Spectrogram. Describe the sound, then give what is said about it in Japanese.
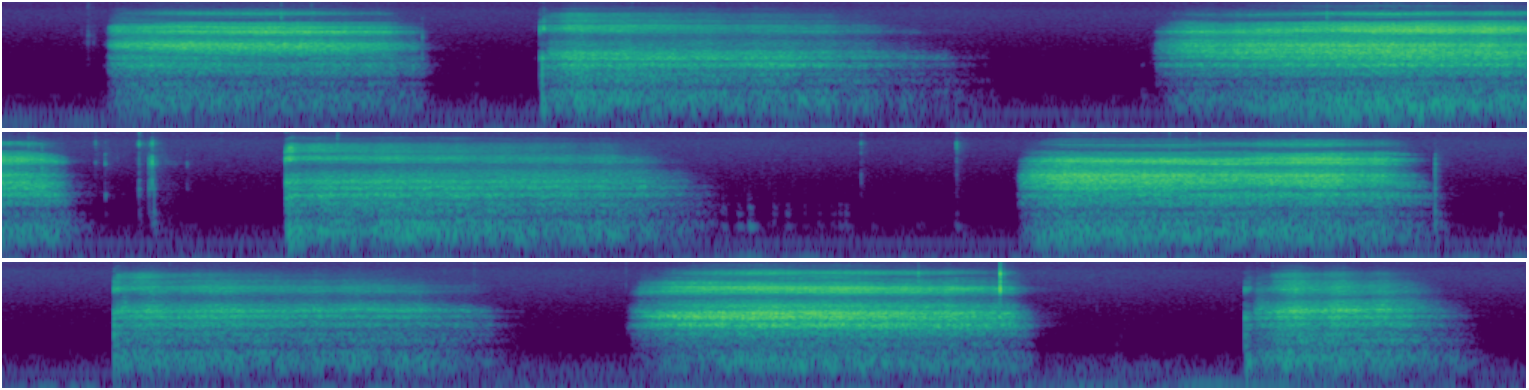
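Slow, deep breathing: about eight long, airy breaths, each lasting roughly two seconds with short quiet gaps between, steady and even in rhythm with no talking. “どうしても辛かったら、ゆっくり深呼吸して。”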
